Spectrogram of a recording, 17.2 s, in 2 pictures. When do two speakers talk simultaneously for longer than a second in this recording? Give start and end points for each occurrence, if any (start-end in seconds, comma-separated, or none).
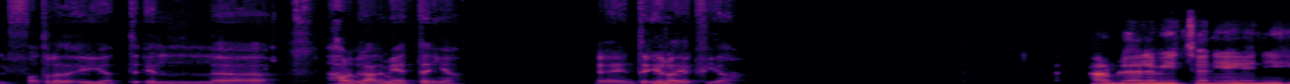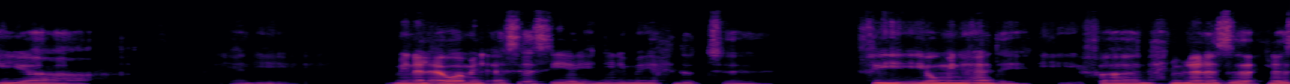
none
